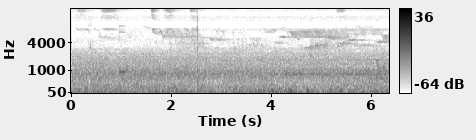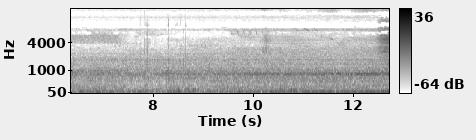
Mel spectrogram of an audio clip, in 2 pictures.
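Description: Birds chirping over a steady low outdoor rumble. A faint hum grows louder near the end as a train hauled by a GBRf Class 66 diesel locomotive approaches from a distance.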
